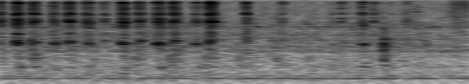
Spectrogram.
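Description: A round, coin-like metal scratching token rubbed rapidly across a scratch-off lottery ticket, scraping off the silver coating in quick, short strokes.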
